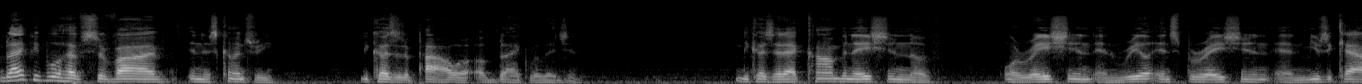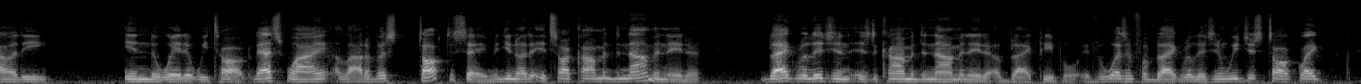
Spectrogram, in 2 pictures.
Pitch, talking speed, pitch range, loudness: 120 Hz, 145 wpm, 105-130 Hz, -28 LUFS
